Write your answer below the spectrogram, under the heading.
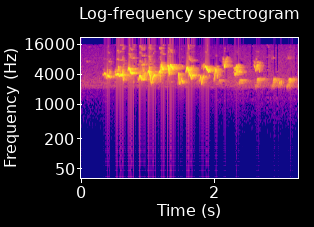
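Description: Painted Bunting singing a quick, high, sweet warble of tumbling notes, about three seconds long, ending in lower buzzy phrases; no other sounds.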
